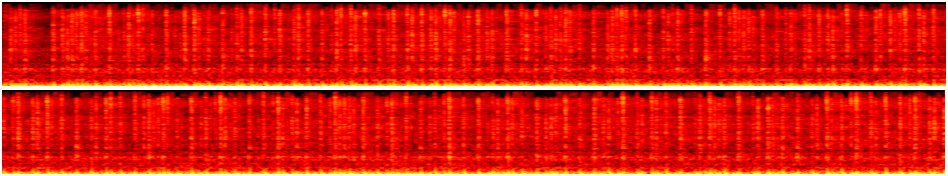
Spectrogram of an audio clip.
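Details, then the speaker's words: Restored Chevy SS engine with a non-original cam, first start after rebuild following oil priming: strong, steady low rumble with an even beat, no knocks or ticks, and good throttle response; normal running. "Yes, very good, I have already managed to revive the Chevi's engine again. You can hear it and it sounds very good. It even has a very good reaction."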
